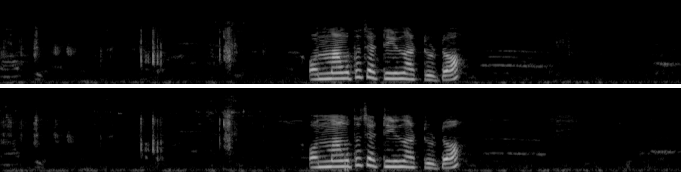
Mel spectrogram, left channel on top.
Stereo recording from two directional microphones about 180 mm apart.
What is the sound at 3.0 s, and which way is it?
Speech, 10° right (ahead or behind).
